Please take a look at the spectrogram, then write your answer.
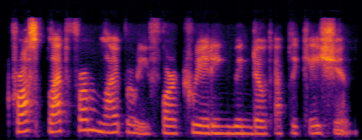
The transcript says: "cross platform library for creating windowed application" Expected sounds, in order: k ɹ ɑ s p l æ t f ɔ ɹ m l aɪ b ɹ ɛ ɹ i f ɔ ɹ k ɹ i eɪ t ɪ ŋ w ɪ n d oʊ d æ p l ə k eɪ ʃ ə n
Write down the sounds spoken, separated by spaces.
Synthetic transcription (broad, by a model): k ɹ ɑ s p l æ t f ɔ ɹ m l aɪ b ɹ ɛ ɹ i f ɔ ɹ k ɹ i eɪ t ɪ ŋ w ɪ n d oʊ æ p l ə k eɪ ʃ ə n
